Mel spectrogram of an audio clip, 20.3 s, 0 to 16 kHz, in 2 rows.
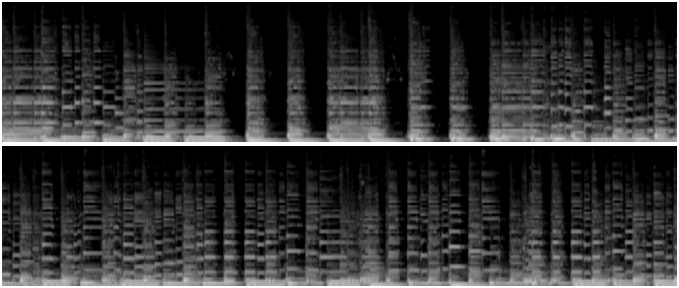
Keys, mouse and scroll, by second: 0.7 Escape, 1.2-14.9 drag, 15.6 F3, 15.7 Escape, 16.3-18.4 alt+drag, 18.4 ctrl+g, 19.2-20.2 drag.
